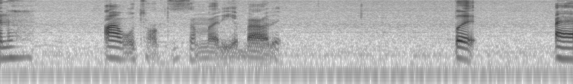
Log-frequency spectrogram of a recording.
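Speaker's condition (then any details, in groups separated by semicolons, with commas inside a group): Cerebral palsy; sounds out of breath after therapy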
